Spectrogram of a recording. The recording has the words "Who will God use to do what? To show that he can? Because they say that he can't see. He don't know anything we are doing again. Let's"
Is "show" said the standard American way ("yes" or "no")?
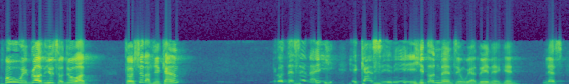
yes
